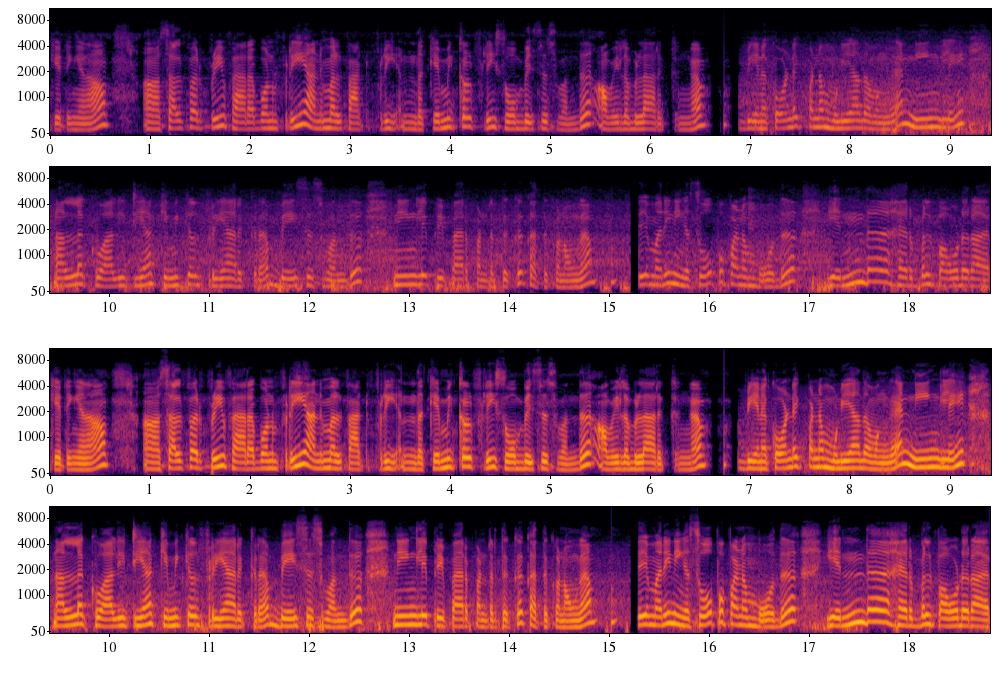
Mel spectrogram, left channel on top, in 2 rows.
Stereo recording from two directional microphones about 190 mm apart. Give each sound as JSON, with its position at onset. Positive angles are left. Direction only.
{"t": 0.0, "sound": "speech", "side_deg": -40}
